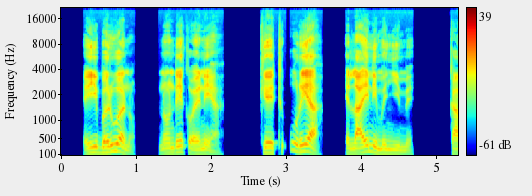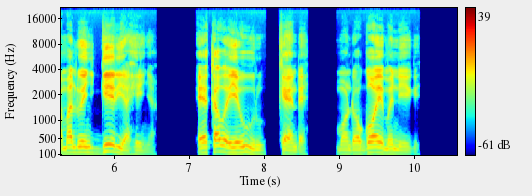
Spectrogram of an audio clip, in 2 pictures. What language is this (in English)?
Luo (Kenya and Tanzania)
